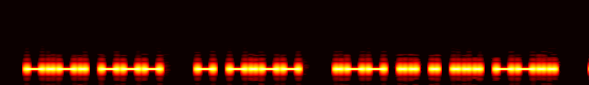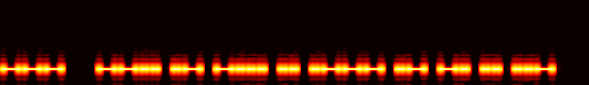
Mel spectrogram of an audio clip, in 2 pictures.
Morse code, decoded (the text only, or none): CO TY WIESZ O ZABIJANIU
